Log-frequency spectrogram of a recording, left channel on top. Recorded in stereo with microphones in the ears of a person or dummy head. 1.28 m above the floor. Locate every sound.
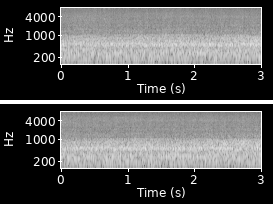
Only background noise.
